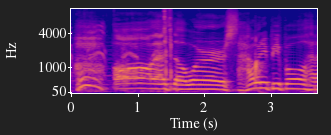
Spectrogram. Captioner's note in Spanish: Sniffles gritando; jadeos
